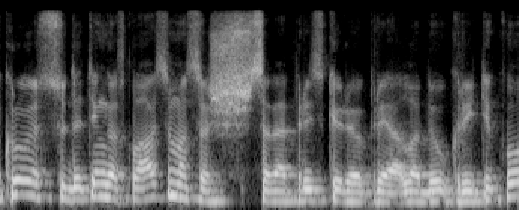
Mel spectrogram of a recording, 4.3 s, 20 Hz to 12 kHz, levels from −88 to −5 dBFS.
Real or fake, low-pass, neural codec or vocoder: real; 9.9 kHz; none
